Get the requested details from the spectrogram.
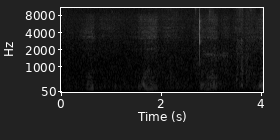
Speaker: out cold and snoring on Daddy's pillow. Nighty night, Bullet.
